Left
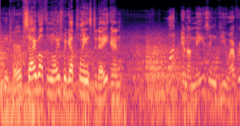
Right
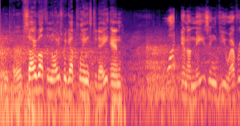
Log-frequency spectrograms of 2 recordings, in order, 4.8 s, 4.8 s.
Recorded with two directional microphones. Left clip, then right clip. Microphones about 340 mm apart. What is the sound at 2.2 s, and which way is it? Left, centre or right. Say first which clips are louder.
Speech: right 5 dB; right.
